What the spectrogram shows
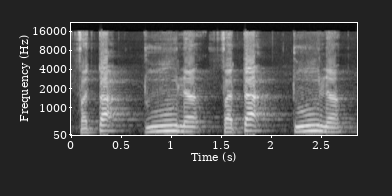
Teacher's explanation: حمزہ کے اوپر جب جزم آئے تو حمزہ جھٹکے کے ساتھ پڑھا جاتا ہے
